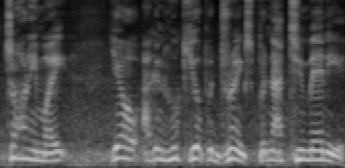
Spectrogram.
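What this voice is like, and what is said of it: Poor put-on English accent. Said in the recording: “is that always your English accent? ... That is my English accent, mate. Well, that's my Tai Chi one ... I am very, very sorry for my horrible accent ... That's why my accent is so horrible”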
